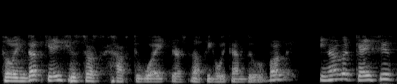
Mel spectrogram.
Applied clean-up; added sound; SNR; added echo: neural mask model DeepFilterNet 3.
